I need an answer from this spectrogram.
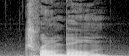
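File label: "trombone", American English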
